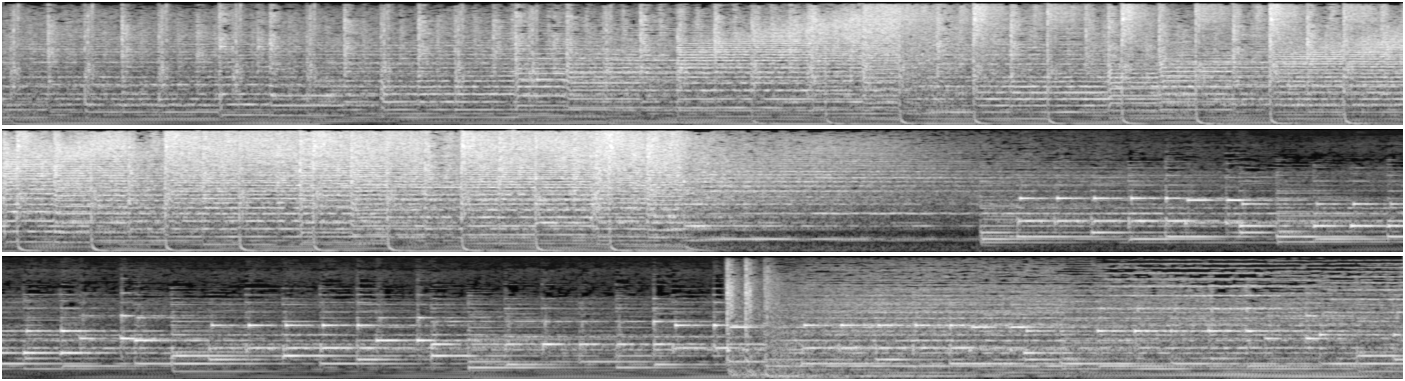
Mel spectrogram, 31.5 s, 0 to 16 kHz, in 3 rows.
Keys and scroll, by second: 1.3-6.8 typing, 10.1-12.9 typing, 15.0-16.0 typing, 18.1-21.0 typing, 22.5-23.6 typing, 25.6-30.1 typing.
